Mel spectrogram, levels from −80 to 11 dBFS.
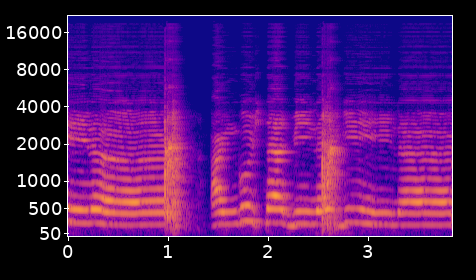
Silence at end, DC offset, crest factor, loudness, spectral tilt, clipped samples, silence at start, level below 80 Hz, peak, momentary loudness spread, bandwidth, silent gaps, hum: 0 s; under 0.1%; 18 dB; -18 LUFS; -4.5 dB/octave; under 0.1%; 0 s; -56 dBFS; 0 dBFS; 8 LU; 19.5 kHz; none; none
